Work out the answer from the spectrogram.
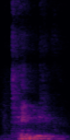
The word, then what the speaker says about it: think: So, for example, in Ireland, how would you pronounce that word? Think. Tink, tink, tink.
